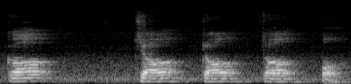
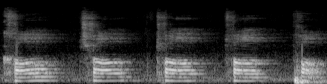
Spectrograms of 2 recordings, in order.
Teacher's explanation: অল্পপ্রাণ হচ্ছে 1 আর 3 নম্বর, ক চ ট ত প, বেশি ধাক্কা দিচ্ছি না, কিন্তু খ ছ ঠ থ ফ এগুলোতে বেশি ধাক্কা দিচ্ছে, মহাপ্রাণ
